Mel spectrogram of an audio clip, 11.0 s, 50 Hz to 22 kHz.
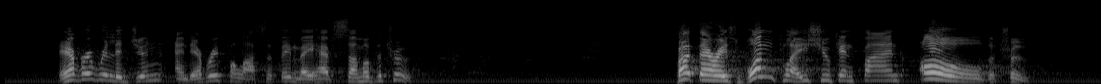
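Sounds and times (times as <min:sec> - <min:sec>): faint low hum: 0:00.1 - 0:11.0
man speaking: 0:00.6 - 0:04.2, 0:06.8 - 0:10.4.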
